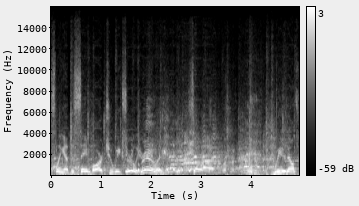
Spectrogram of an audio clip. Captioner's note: laughter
